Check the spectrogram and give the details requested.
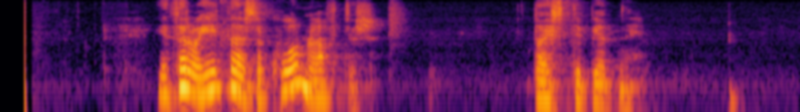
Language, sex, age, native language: Icelandic, female, 50-59, Icelandic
